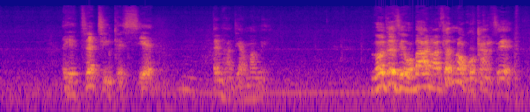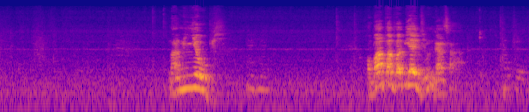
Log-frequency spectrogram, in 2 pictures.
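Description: An elderly man speaks calmly in bursts, close to a microphone.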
